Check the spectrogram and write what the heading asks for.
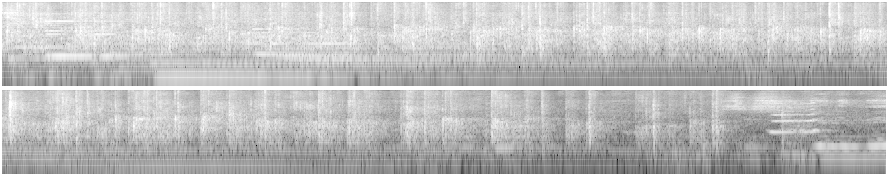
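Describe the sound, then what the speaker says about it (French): A church congregation at an evangelistic service claps and applauds loudly for several seconds, the sound dense and sustained before tapering slightly, with music and voices underneath. "Can someone clap for Jesus"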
